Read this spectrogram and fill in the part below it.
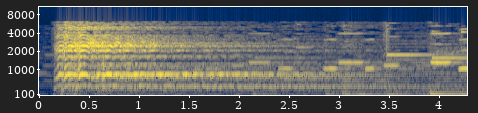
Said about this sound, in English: It's an echo, the little girl shrieked.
